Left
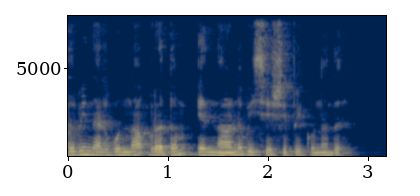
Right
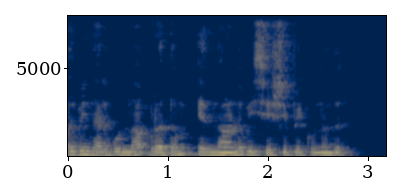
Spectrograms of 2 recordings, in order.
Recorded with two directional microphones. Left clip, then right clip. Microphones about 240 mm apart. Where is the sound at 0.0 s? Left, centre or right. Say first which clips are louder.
Left 6 dB; centre.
